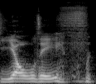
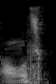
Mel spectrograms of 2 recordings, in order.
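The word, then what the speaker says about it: Ye Olde: Uh, and if anyone's comment Simon, it's Yaldi. It's not. That's just how it's written. It's pronounced old.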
